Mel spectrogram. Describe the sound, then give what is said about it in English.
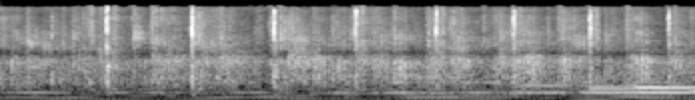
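An audience claps steadily during a sermon, a dense wash of many hands with a few sharper, louder claps standing out roughly every half second. “The way you are clapping.”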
